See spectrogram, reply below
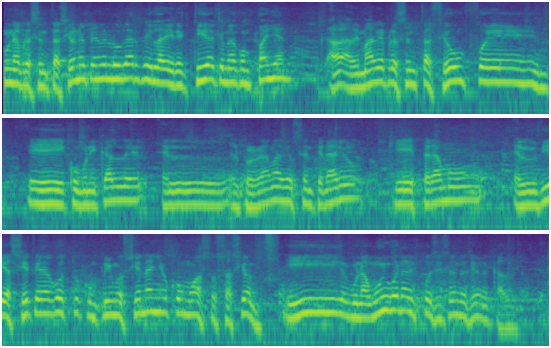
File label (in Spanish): cuña; ANFA; LOCAL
